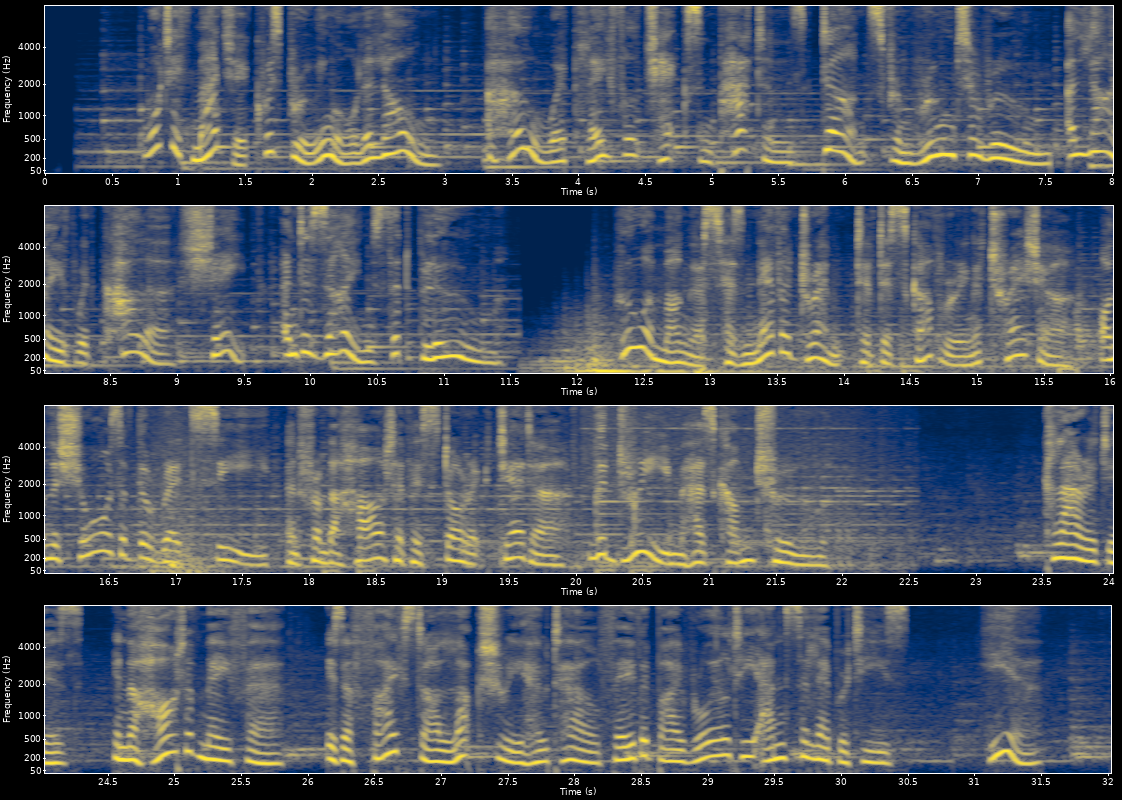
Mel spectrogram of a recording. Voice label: female voices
